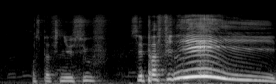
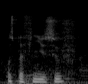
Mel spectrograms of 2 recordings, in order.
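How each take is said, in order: First: Builds to a long, drawn-out loud shout; excited shouting. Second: Said in the usual way. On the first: Real, not acted. Gamer urging Youssouf on, rising to a shout. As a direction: roar the last "fini" as the chance lives on. Chance missed, play goes on.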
